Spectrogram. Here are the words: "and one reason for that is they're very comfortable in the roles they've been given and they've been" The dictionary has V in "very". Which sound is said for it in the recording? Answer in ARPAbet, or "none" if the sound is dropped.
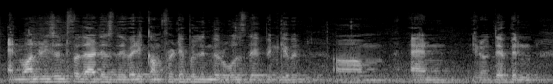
V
